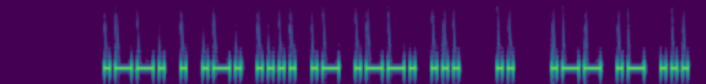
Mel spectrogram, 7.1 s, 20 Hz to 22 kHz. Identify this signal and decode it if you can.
Morse code, heard as a keyed tone, about 22 wpm, 700 Hz. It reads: PERHAPS I WAS
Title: Sentences from Top 1000 Words - Review Part 1 - 22wpm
